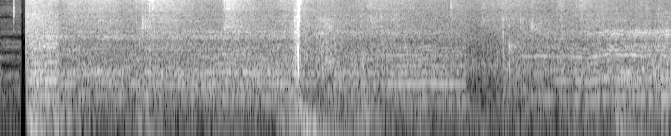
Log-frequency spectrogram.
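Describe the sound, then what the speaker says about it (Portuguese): Native stingless mandaçaia bees at their hive make a steady, dense buzzing hum that stays fairly loud and close throughout, with one brief sharper accent partway through. "Essa é uma colmeia da abelha mandaçaia. Ela é nativa e sem ferrão."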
